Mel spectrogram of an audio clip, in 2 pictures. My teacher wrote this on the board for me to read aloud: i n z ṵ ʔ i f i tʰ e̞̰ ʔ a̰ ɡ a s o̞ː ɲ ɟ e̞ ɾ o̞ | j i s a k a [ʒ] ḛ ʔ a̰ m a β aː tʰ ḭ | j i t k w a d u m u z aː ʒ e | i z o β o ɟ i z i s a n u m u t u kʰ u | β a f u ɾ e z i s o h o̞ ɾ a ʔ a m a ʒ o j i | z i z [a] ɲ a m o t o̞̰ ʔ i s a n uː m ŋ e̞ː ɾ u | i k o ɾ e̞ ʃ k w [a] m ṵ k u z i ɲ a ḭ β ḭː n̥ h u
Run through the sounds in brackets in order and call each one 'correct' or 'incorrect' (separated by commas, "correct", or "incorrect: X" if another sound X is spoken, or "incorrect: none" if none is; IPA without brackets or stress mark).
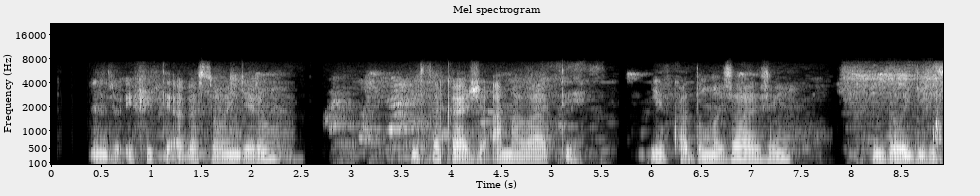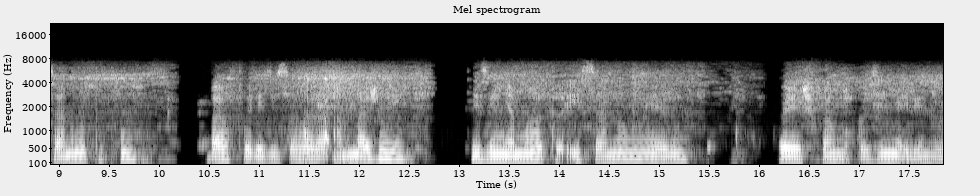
correct, incorrect: i, correct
